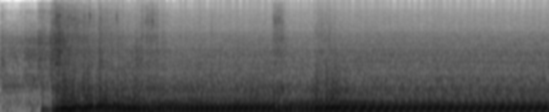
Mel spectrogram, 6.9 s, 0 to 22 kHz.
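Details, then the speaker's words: Nissan KA24DE swapped into a 240SX S13 coupe, after crank-no-start diagnosis; distributor timing set by ear without a timing light, still suspected off. Fires and settles into a low, slightly wavering, uneven idle; rough idle, cause unconfirmed. "it seemed better at times, and then it was worse, better, worse. Now it seems to fire up and idle pretty good until it dies, obviously."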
